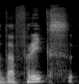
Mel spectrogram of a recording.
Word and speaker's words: Da Freaks: Także czyta się to Da Freaks, z Z na końcu, od motoryzacyjnych freaków.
